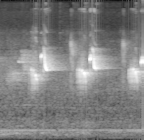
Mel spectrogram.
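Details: Bar-winged prinia, lively singer used as a lure: three rapid buzzy, slightly rising high notes spaced about half a second apart, with a low continuous hum behind.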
